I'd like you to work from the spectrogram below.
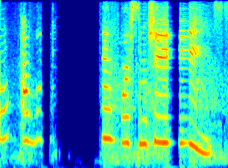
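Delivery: high-pitched squeaky mouse voice. Participant voicing a mouse character's dialogue bubble, high-pitched squeaky mouse voice. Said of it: "so I wanted to do a high pitched squeaky voice".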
